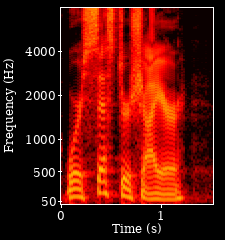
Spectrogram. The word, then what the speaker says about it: Worcestershire: so I like it looks like it should be Worcestershire, mm-hmm. but I know it's like is it English or something right. where they pronounce shire as sure.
